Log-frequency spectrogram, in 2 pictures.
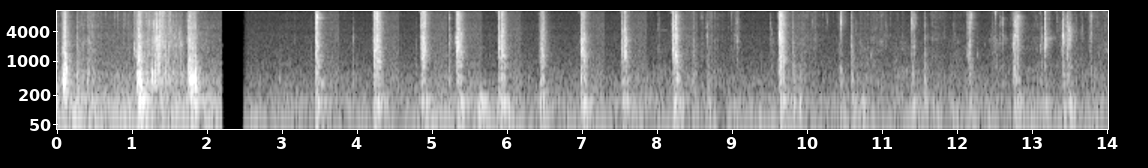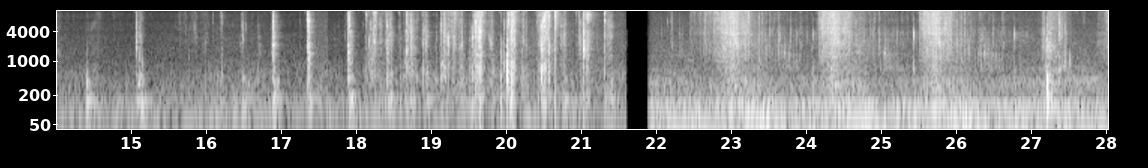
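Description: Slime squeezed and pressed by hand, giving a string of sharp clicking pops of trapped air, roughly one or two a second. About three quarters of the way in it changes to a denser crackling crunch as a hand presses into slime packed with small foam beads.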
